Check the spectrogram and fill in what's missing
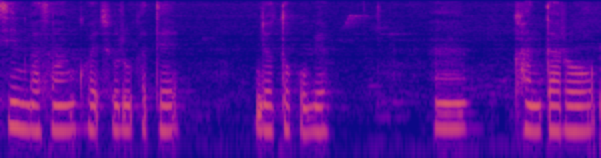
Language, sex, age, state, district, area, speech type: Santali, female, 18-30, West Bengal, Paschim Bardhaman, urban, spontaneous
